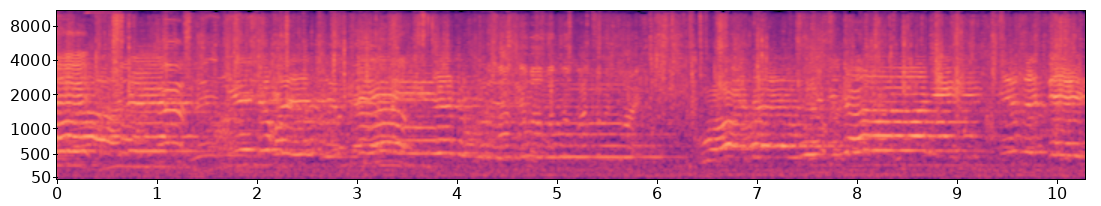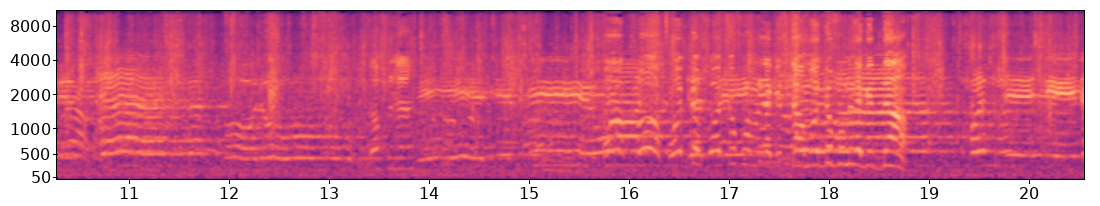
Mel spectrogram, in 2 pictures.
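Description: A crowd of men chant together loudly outdoors.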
